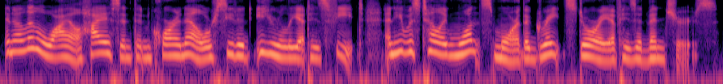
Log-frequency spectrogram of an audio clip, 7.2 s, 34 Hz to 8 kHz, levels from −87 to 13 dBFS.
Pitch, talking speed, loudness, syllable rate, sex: 215 Hz, 205 wpm, -15 LUFS, 5.7 syllables/s, female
